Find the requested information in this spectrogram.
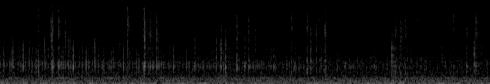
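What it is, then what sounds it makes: Smartphone in a case, tapped and scratched with nails. A small black smartphone in a black case is held in both hands and tapped and scratched with long nails. Quick, irregular clicks and crisp, crinkly scratching bursts flicker brightly over a steady low rumble, keeping a soft, even level throughout.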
